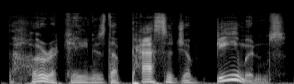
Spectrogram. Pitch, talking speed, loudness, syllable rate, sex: 105 Hz, 145 wpm, -22 LUFS, 5.2 syllables/s, male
